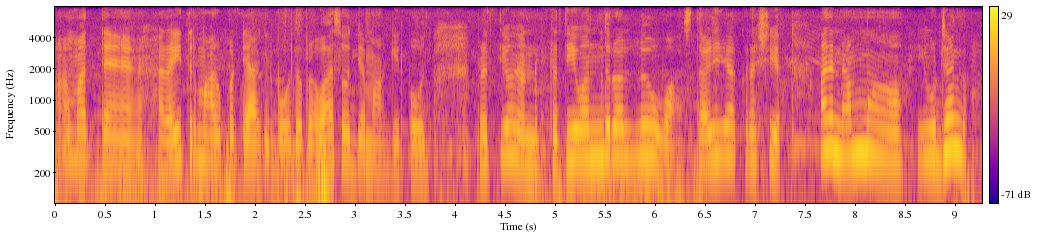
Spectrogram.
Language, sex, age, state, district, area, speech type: Kannada, female, 18-30, Karnataka, Uttara Kannada, rural, spontaneous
